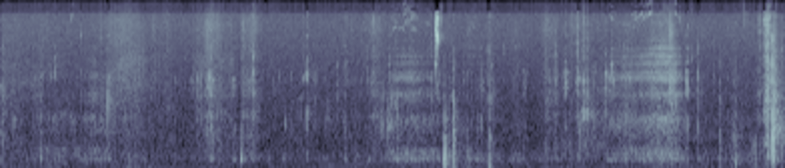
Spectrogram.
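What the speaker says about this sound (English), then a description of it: "So let's give it a taste test, see what it actually tastes like." Someone biting and chewing a spoonful of pasta bolognese with meat, close soft mouth sounds with a few sharper crunchy bites scattered irregularly, no talking.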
